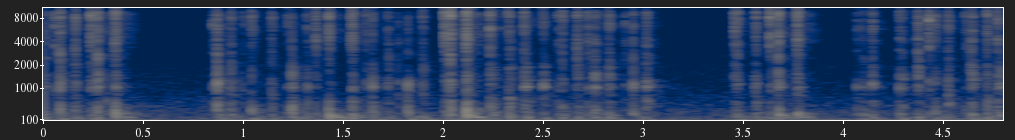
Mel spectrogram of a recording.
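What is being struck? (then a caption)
Plastic keys on an aluminum keyboard. Both hands type with their fingertips on a slim white keyboard with plastic keys on a silver aluminum base, with a paintbrush lying still in front of it. Quick, bright plastic key clicks come in three dense runs separated by short pauses. A steady low hum sits underneath throughout.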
